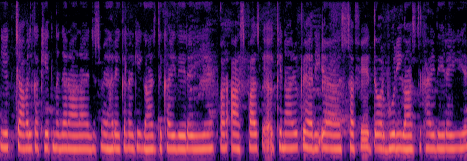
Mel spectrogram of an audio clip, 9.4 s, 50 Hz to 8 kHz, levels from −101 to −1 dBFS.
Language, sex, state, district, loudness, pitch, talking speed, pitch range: Hindi, female, Bihar, Darbhanga, -34 LUFS, 215 Hz, 200 wpm, 210-220 Hz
